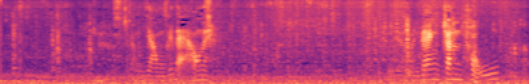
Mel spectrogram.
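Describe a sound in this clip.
Small waves lap gently against a boat hull.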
